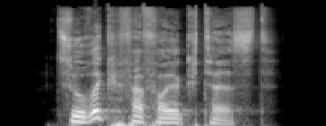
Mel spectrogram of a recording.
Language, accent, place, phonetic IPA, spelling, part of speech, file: German, Germany, Berlin, [t͡suˈʁʏkfɛɐ̯ˌfɔlktəst], zurückverfolgtest, verb, De-zurückverfolgtest.ogg
- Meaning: inflection of zurückverfolgen: 1. second-person singular dependent preterite 2. second-person singular dependent subjunctive II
